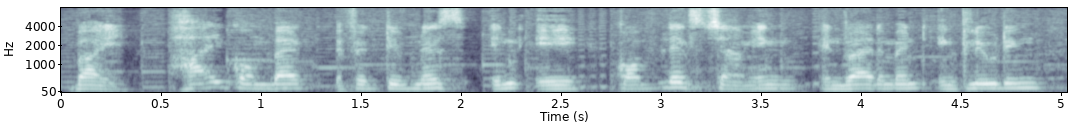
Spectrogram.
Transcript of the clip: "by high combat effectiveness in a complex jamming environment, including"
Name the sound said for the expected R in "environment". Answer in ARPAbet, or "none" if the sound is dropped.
R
